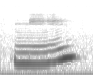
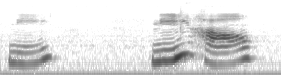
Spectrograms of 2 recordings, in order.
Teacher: Begin mid-range or mid-pitch and then rise slightly in pitch. Ni. This is the second of 4 tones that you will need for Chinese. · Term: rising tone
